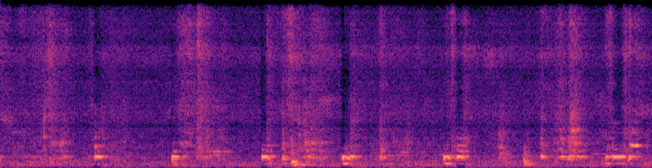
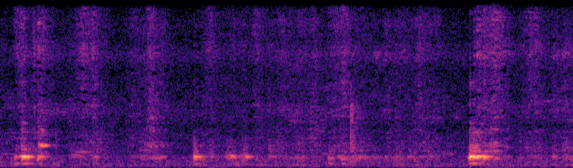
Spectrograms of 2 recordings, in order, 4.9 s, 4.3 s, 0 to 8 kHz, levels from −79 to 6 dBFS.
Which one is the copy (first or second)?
first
